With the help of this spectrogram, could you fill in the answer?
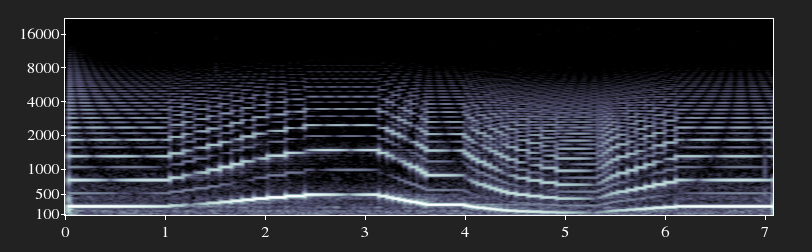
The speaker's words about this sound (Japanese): っていう感じでこうピッチを選べたりとかあとこのレトロシンセだとあのねこのオシレーターの波形を2つ選べるって画面なんですよ。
